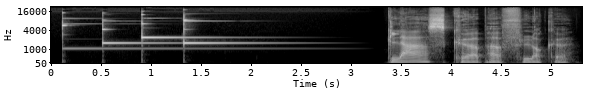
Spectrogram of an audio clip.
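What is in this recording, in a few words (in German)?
"Glaskoerperflocke", German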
